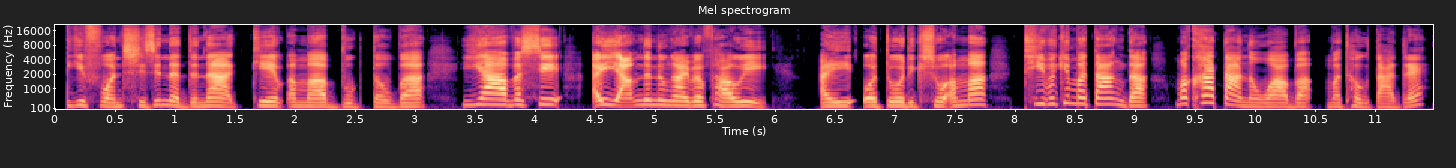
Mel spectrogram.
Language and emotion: Manipuri, happy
